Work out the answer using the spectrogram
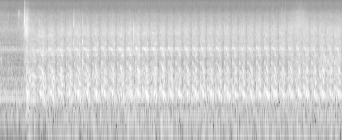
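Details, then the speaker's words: Pizza van diesel in hard frost, cold start with thick oil after glow plug cycle; earlier diagnostics showed a glow plug error: steady cranking about three compressions a second, almost catches but won't run; no-start, glow plugs suspected failed. "Korralik cold start vist. Oi, peaaegu lubas."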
